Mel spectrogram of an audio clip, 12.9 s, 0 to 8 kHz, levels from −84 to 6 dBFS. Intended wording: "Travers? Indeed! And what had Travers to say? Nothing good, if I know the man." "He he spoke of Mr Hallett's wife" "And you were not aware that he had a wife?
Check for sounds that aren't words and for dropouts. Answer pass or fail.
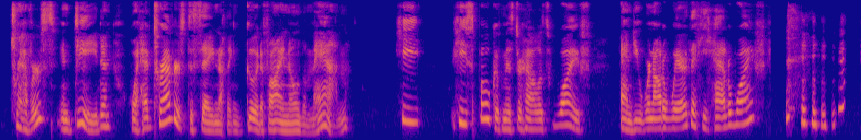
fail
